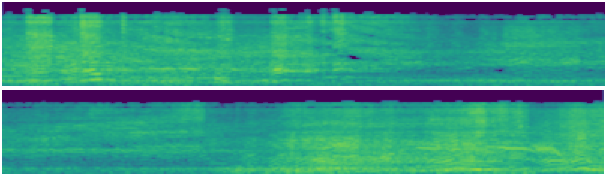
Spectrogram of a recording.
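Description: Dirt bike engines revving on a hill climb, their whine rising and falling in pitch. The sound fades to a lower level in the middle of the stretch, then grows louder again near the end.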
